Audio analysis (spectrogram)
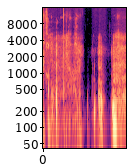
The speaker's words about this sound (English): He's still chewing the bracelet.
